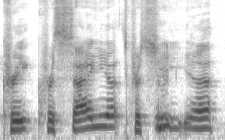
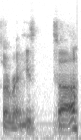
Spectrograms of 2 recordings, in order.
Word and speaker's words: Cereza: I think I pronounced that name like Chrysia. How do you pronounce that, Dom? Actually, if you played Bayonetta, you'll know it's pronounced Cereza. Ceresa.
